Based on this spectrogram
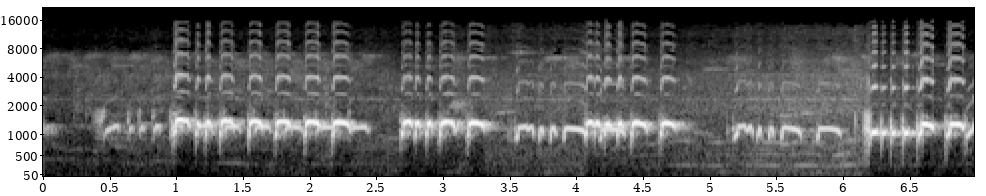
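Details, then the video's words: Zebra dove song played as a lure to prompt lazy caged doves to sing: rapid bursts of soft, bubbling coo notes in tight clusters, pausing briefly between phrases, then a louder, clearer run at the end. "Pancingan Perkutut Anti Gagal Bunyi Cocok Untuk Perkutut Yang Malas Bunyi"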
